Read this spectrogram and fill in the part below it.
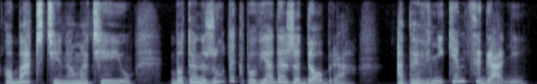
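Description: A reader voicing a lively, bold young village girl in a slowly read audiobook. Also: medium pitch, dry recording, clean studio sound, voice pushed up, lightly acted. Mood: chirpy. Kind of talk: audiobook character voice.

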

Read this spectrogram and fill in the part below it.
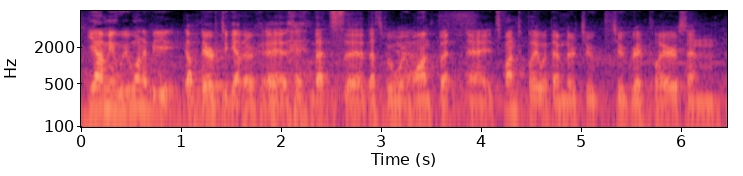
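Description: A young man, a hockey player, answering postgame press questions in a relaxed, halting way, repeating words and restarting often. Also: mid-range voice, background noise. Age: young adult. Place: indoor press room before a sponsor backdrop. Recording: loud music playing behind. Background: loud music.

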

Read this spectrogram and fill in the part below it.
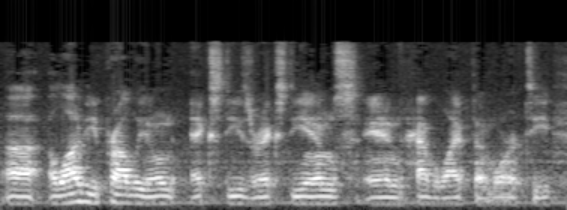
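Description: A man in his thirties with a fairly low voice talks casually to his viewers from a home kitchen, his nose stuffed up from a cold. He rambles in a relaxed way, full of "uh" and "you know", recorded by a camera across the table with a faint hum of room ambience behind him. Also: brisk, vocal fry, poor audio. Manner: relaxed, chatty, many fillers. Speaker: gun channel host. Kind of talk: casual product vlog.

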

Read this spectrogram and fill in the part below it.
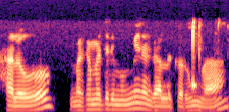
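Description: A man's voice: medium pitch, fast talker, a little hiss or hum. A middle-aged man, having a casual private chat over the telephone. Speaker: uncle on a phone call. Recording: tinny, band-limited phone call recording.

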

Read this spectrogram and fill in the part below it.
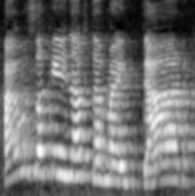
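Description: A young woman vlogging at home, talking straight to the camera in an animated, chatty way. Her voice sits a little high and comes out bright and sharp, with the room echoing around her. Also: moderate pace. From San Diego, United States. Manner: animated and chatty, laughing often. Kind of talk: casual talk to camera. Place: indoor home room by a staircase.

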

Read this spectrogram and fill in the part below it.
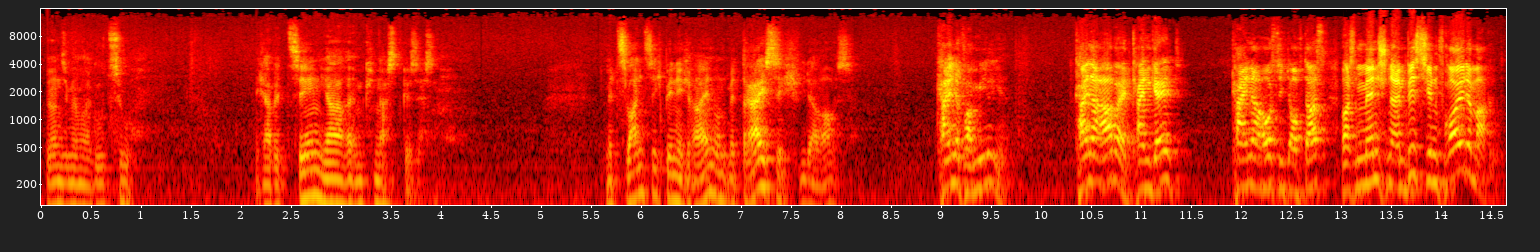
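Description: An actor playing a cold-blooded ex-convict widower in a crime drama, defiant, blunt and self-assured. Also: male voice, a little high, animated, normal speed, long pauses, sharp tone. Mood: defiant, bitter. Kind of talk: German TV crime drama acting. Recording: faint background noise.

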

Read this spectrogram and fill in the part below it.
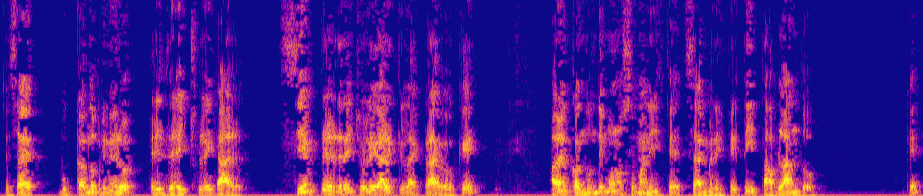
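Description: A middle-aged man speaks with calm authority over a video call. He gives steady commands and pauses to explain each step of the session. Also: on the low side. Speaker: deliverance minister. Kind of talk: ministry session with teaching asides. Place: indoor room.

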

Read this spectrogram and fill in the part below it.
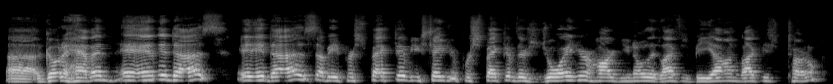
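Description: An older male pastor delivers a sermon in a small chapel hall, picked up from a distance. His voice is high for a man and his pace is unhurried. He repeats phrases for weight and builds to pointed questions. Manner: repeats key phrases, rises to emphatic questions.

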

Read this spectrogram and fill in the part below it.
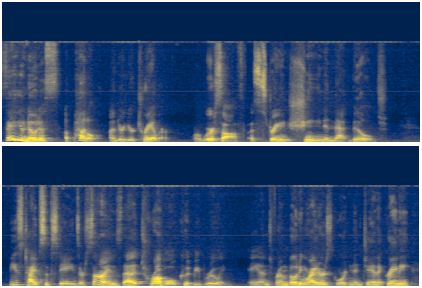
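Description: Animated woman hosting a boating show. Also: low-pitched. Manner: upbeat, with playful asides. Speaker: show host. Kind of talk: scripted magazine-show narration.

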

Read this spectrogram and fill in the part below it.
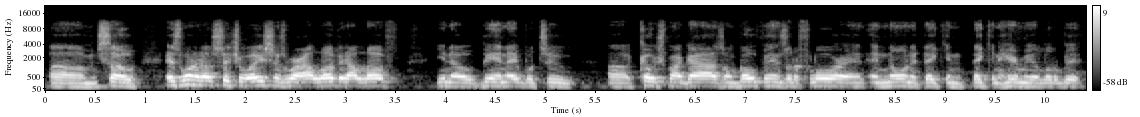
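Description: A man in his thirties, a head basketball coach, answering postgame questions on a video call in an earnest, measured way with many fillers. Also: on the high side, level tone, dark tone. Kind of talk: postgame press conference answers. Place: indoor press backdrop room. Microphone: video call, seated at desk with mask.

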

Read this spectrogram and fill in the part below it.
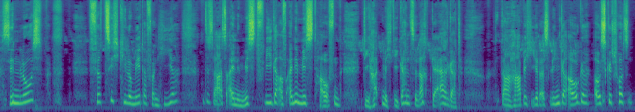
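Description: An eccentric, bored fairy-tale marksman. His voice is husky and slow, with a theatrical, repetitive way of talking. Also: high-pitched, animated, darkish tone, full character voice. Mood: boastful. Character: eccentric, bored male former royal hunter and sharpshooter. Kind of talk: fairy-tale audio play acting.

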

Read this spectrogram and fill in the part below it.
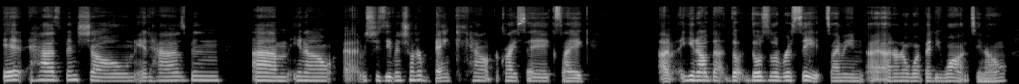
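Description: A woman's voice: fairly low pitch, steady tone, normal speed, fairly bright tone, dry recording. A woman giving casual, snarky commentary on a clip, mocking and swearing freely. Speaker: reaction channel commentator.

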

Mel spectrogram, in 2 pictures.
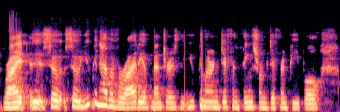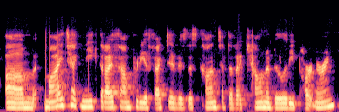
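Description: Woman, 40s, executive guest, lively and blunt, dull call audio. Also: on the low side, fairly quick. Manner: frank, animated, self-mocking. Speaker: guest, company chief. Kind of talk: video call panel talk. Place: home room with wooden shutters. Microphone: laptop webcam on video call.

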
